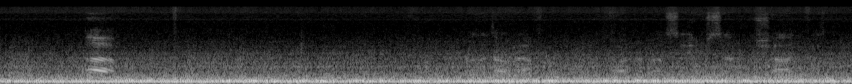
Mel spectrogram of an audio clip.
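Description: An old, worn truck cruising slowly down a highway, a steady low engine and road rumble droning continuously throughout, with faint brief voice fragments above it.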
